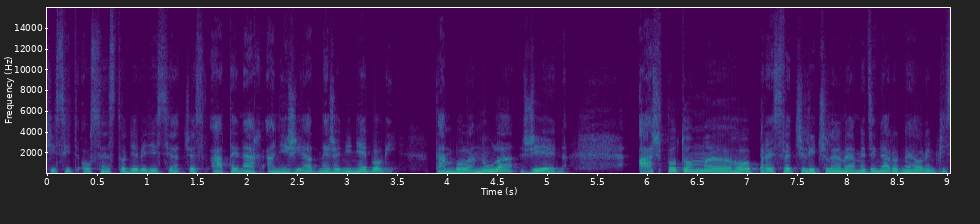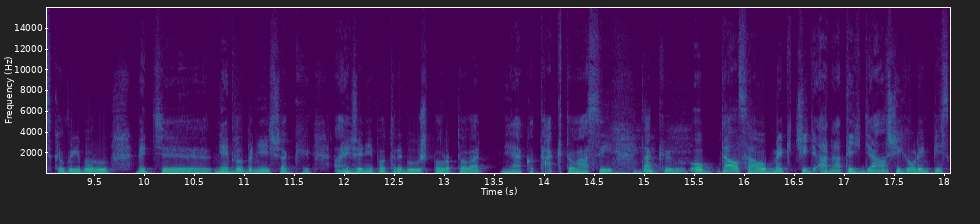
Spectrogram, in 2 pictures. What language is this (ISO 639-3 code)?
slk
